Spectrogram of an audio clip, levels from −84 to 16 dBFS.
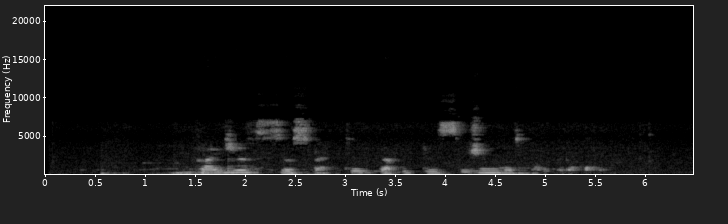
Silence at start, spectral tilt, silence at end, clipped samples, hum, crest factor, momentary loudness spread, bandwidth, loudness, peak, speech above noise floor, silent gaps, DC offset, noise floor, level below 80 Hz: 0.55 s; -3 dB/octave; 0.9 s; under 0.1%; none; 20 dB; 16 LU; 9.2 kHz; -32 LUFS; -14 dBFS; 36 dB; none; under 0.1%; -68 dBFS; -74 dBFS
